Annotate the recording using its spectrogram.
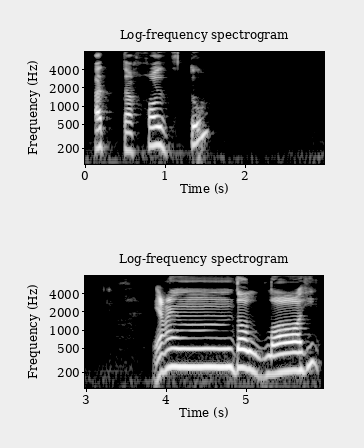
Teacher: اللہ موٹا پڑا کیونکہ اللہ سے پہلے زبر آ رہا ہے، اور یہ نون جو ہے یہاں اخفا بن رہا ہے، اخفا کا قاعدہ آ رہا ہے۔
